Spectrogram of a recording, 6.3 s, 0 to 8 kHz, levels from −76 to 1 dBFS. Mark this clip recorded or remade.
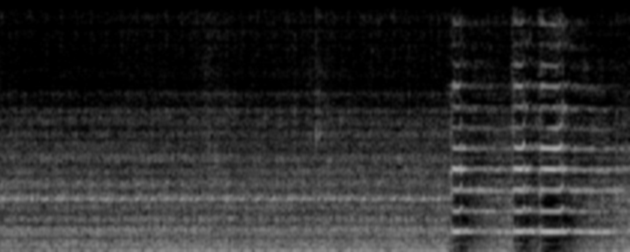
remade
